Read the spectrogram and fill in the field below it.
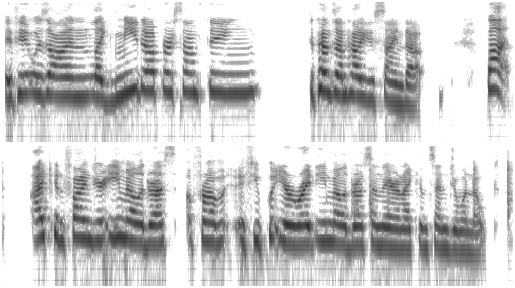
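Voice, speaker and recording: A woman's voice: high voice, moderate pace, fairly bright tone, no room sound. A woman hosting an online drawing class from home on a video call, chatty and a little scattered, with frequent exclamations. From Michigan, USA. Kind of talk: casual online class chat.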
